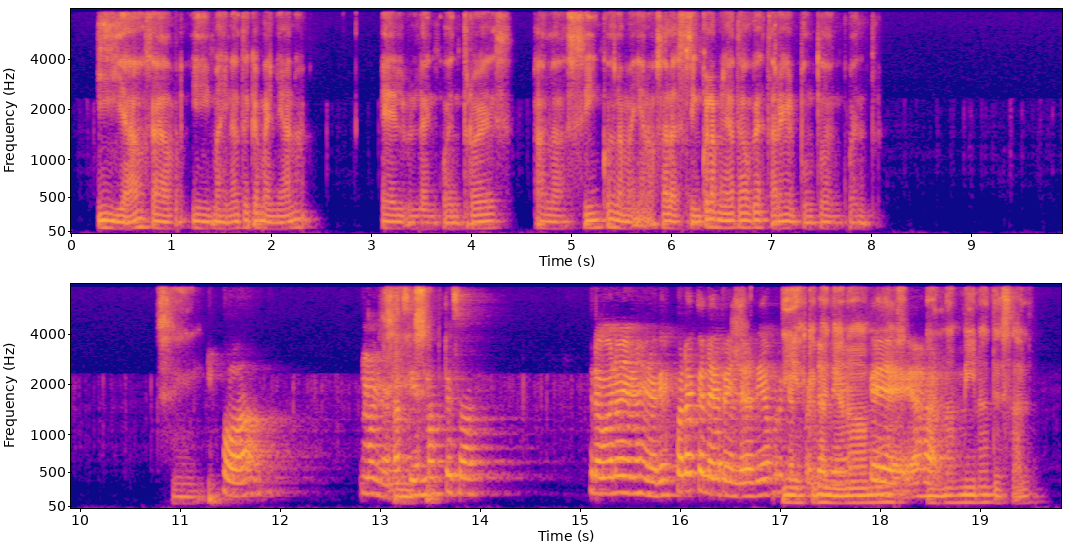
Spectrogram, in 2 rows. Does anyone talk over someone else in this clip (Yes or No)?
Yes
